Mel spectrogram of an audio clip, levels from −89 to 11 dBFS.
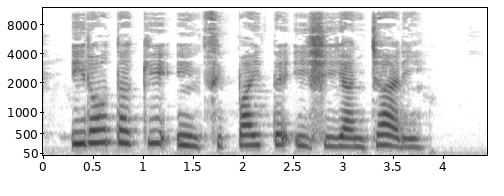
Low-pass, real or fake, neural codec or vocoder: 10.8 kHz; real; none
